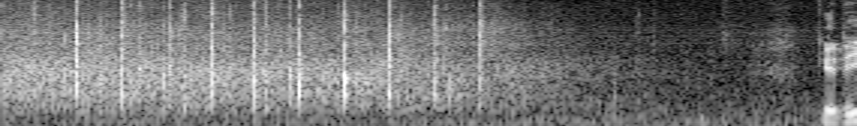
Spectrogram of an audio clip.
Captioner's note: cheers and applause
